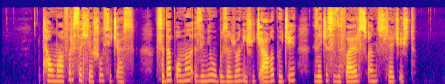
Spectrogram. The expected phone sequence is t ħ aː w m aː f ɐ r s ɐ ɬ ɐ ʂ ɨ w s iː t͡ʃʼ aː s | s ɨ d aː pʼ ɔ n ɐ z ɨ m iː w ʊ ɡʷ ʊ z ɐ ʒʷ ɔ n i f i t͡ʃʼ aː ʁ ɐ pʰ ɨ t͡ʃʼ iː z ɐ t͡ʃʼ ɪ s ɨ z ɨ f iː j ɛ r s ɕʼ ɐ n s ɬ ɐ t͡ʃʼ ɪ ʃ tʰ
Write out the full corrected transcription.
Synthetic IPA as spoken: t ħ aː w m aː f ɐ r s ɐ ɬ ɐ ʂ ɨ w s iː t͡ʃʼ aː s | s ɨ d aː pʼ ɔ m ɐ z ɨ m iː w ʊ ɡʷ ʊ z ɐ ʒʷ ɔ n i ʃ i t͡ʃʼ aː ʁ ɐ pʰ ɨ t͡ʃʼ iː z ɐ t͡ʃʼ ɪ s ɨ z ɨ f aː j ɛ r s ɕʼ ɐ n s ɬ ɐ t͡ʃʼ ɪ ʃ tʰ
